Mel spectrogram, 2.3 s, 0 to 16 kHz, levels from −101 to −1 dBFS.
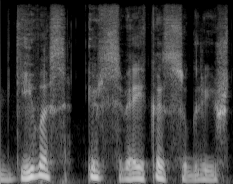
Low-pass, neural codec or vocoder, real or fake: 14.4 kHz; vocoder, 44.1 kHz, 128 mel bands, Pupu-Vocoder; fake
